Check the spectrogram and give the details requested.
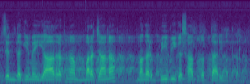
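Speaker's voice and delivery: low, soft, solemn counsel; earnest hushed preaching. Real, not acted. Preacher pleading with young men to stay faithful to wives, earnest preaching.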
